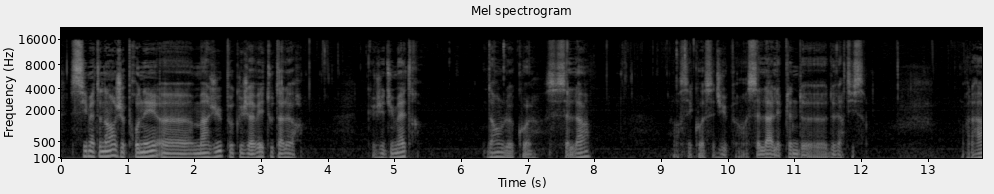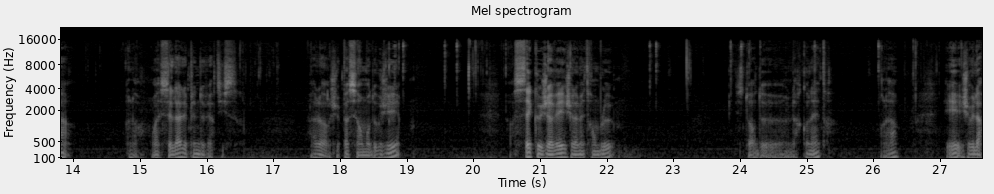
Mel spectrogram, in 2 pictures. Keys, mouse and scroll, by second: 6.6 click, 7.9-8.6 scroll up 1, 9.4 right click, 9.4-9.9 scroll up 3, 14.4 Tab, 19.0 click, 22.9 click.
